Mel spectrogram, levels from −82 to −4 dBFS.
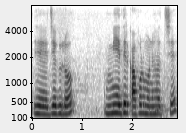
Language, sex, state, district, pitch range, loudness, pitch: Bengali, female, Tripura, West Tripura, 200-225 Hz, -19 LUFS, 210 Hz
